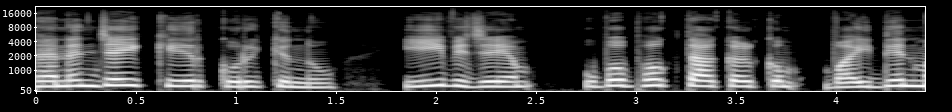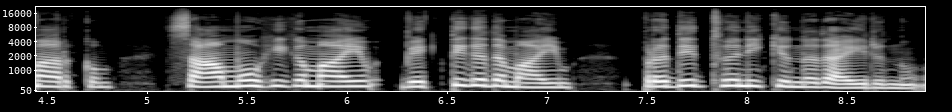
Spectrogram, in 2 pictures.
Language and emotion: Malayalam, neutral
